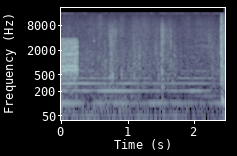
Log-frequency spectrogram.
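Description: Background music holding a low, steady tone. A louder noise cuts off suddenly about a quarter second in, leaving the music quieter.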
